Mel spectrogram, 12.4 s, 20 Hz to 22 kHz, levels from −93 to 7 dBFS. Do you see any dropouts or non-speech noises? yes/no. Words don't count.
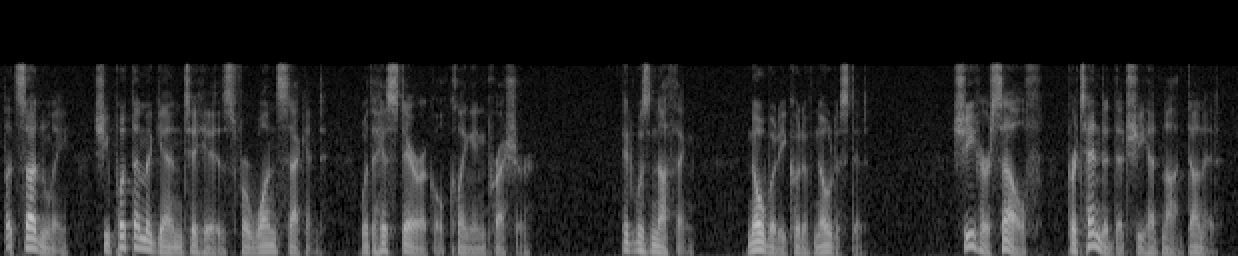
no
